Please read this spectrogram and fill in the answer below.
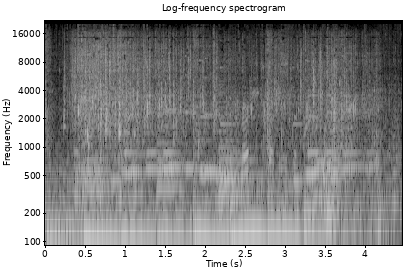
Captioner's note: water splashing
